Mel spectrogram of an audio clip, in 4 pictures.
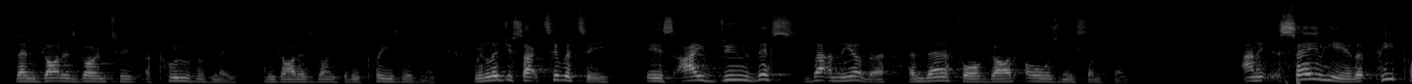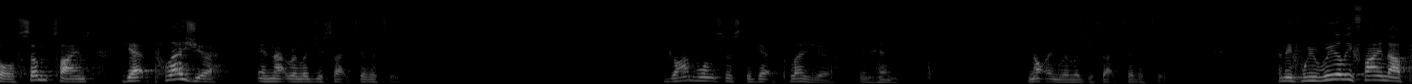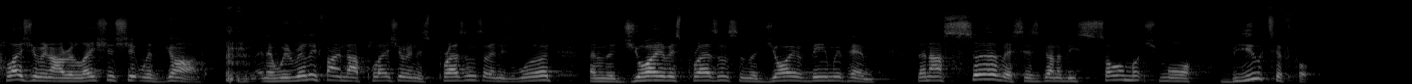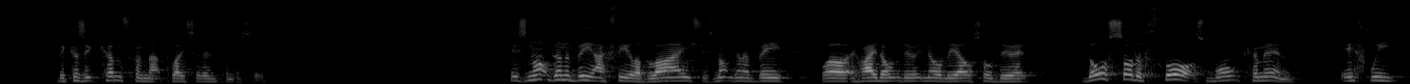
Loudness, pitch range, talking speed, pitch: -42 LUFS, 120-180 Hz, 160 wpm, 150 Hz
